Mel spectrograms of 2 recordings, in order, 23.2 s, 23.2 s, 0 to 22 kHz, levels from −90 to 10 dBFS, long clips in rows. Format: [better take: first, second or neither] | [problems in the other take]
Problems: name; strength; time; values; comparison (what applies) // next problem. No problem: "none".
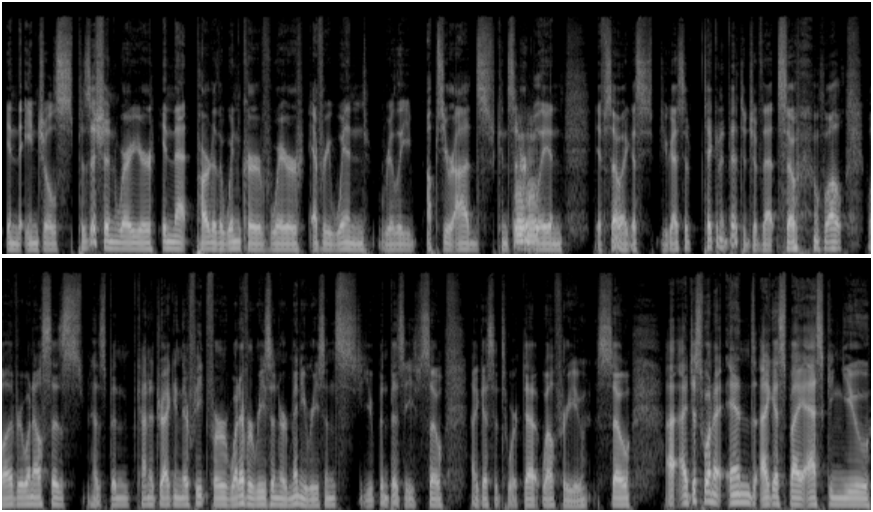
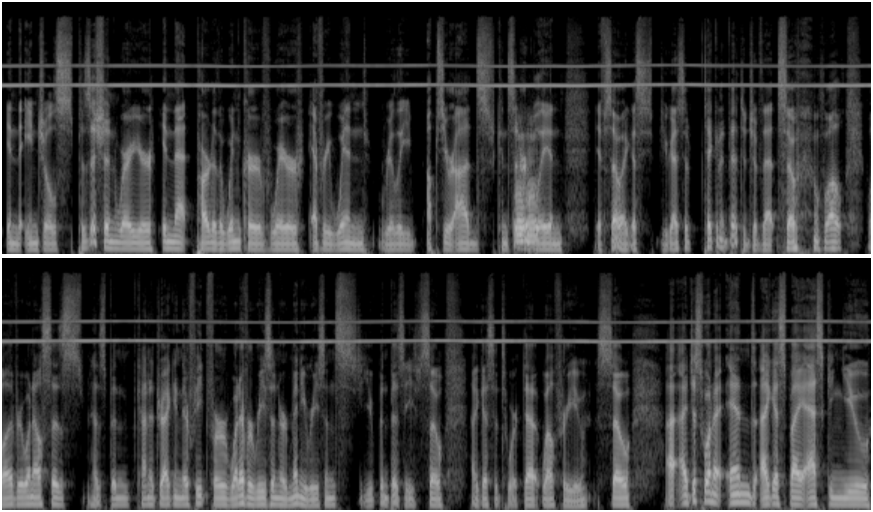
first | high-pitched whine; loud; throughout; 5.5 kHz, 5 dB below the speech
